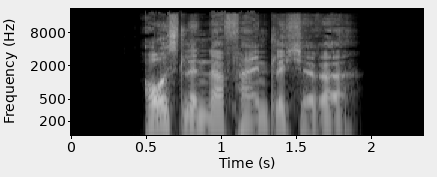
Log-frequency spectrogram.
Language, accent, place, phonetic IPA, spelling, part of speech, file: German, Germany, Berlin, [ˈaʊ̯slɛndɐˌfaɪ̯ntlɪçəʁə], ausländerfeindlichere, adjective, De-ausländerfeindlichere.ogg
- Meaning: inflection of ausländerfeindlich: 1. strong/mixed nominative/accusative feminine singular comparative degree 2. strong nominative/accusative plural comparative degree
